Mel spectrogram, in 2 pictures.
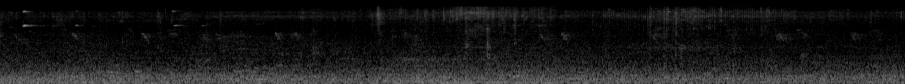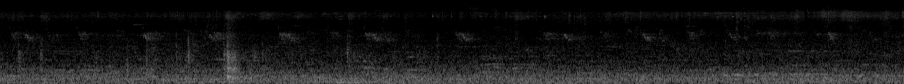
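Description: Open-air ambience of a pedestrian city square: a steady low murmur of distant voices and city background. One sharp knock stands out about two-thirds of the way through, with faint light ticks in the second half.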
